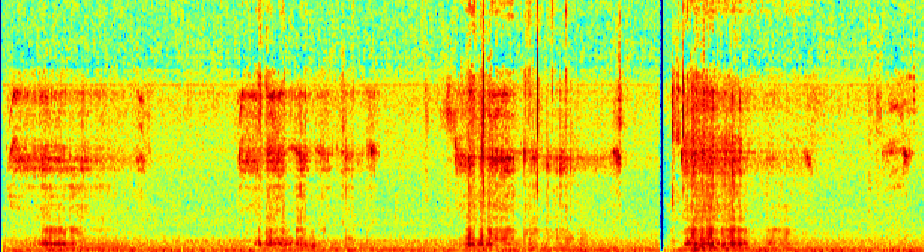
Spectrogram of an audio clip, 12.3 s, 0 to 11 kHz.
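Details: Baby snoring: soft, rattly snoring noises about every three seconds, roughly 20 a minute, in a quiet room.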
